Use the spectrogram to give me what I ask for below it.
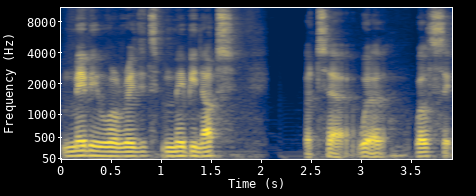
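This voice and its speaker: A man speaks at a fairly slow pace in a French accent. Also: very clean recording, silent background. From France, Brittany. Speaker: streamer and interviewer. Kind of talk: interview. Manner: halting.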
